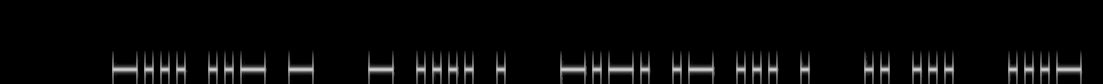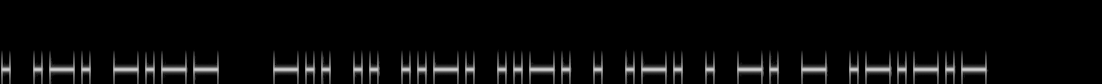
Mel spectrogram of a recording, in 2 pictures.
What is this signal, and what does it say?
Morse code, heard as a keyed tone, about 15 wpm, 700 Hz. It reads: BUT THE CASE IS VERY DIFFERENT.
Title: Sentences from Top 700 Words 15wpm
